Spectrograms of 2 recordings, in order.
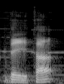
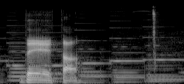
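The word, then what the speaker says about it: データ: Uh notice that uh for words uh from English usually uh a the a sound straight up became long a uh we didn't even keep it uh with the e uh in writing uh straight up became long a directly unlike words of uh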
